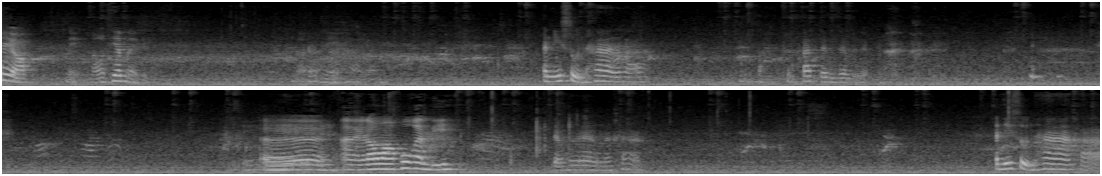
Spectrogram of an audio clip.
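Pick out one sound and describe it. Young women talk with animation and laugh close by.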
